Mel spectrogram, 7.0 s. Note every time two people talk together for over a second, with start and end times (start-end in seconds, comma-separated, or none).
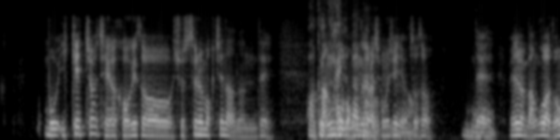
4.0-5.2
